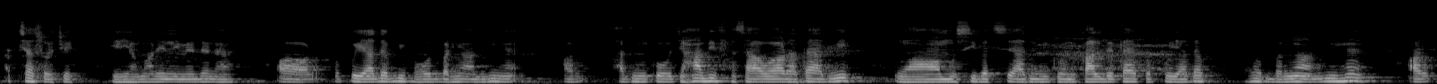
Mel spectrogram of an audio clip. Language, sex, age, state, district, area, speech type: Urdu, male, 30-45, Bihar, Darbhanga, urban, spontaneous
